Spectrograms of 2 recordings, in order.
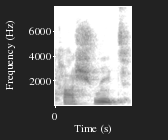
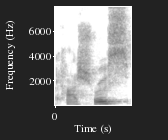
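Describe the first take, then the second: First: The word ends with a t sound. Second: The word ends with an s sound. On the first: This is how the speaker's own community says it. "as we would uh, pronounce it" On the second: This is how the magazine's title says it. "but Kashrus magazine"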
